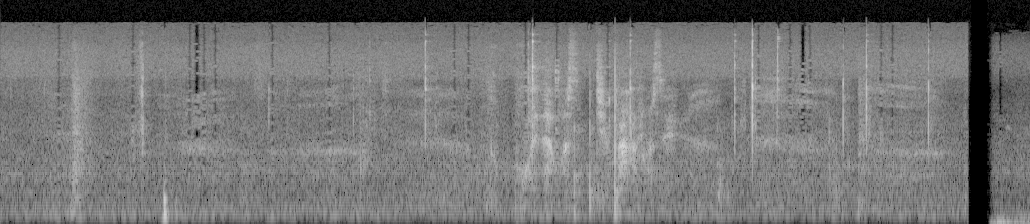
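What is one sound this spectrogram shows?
Metal buckles on a horse's halter clink and rattle.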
